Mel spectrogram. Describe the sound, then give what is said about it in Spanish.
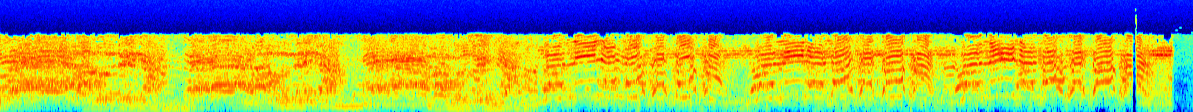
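A protest crowd of families in the Santa Cruz neighbourhood, outside the Centro Infantil Pequeños Exploradores, shouts chants in unison, loud and continuous, with many voices rising and falling in rhythmic bursts of protest slogans until it cuts off abruptly at the end. “Eso era lo que gritaban allí, en este barrio Santa Cruz.”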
